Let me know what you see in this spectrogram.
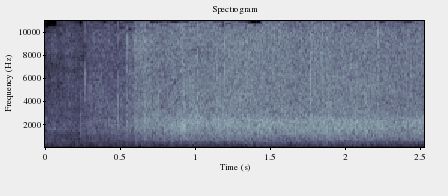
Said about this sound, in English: At the end of the sermon, they all stood up and applauded. It felt very miraculous and wonderful in that moment.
